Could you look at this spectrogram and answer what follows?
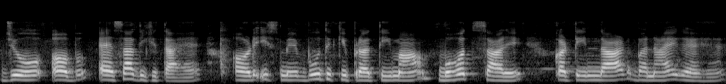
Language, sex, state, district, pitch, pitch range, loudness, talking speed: Hindi, female, Bihar, Vaishali, 200 Hz, 190-215 Hz, -17 LUFS, 130 wpm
